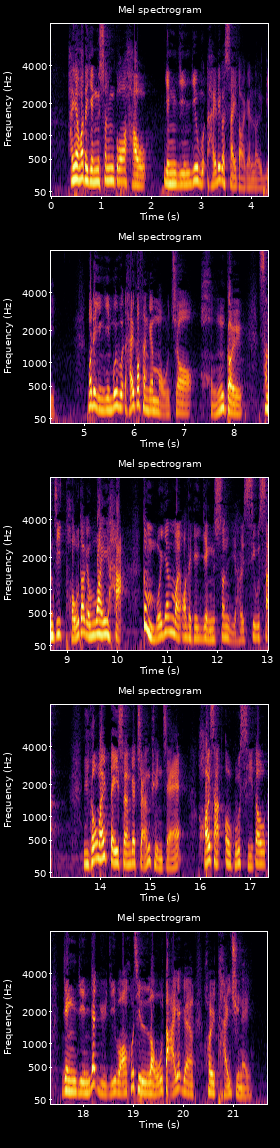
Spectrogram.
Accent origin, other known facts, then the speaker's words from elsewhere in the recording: Hong Kong; 一张出世纸赋予了我们一个身份，给我们作为一个香港人的权利和义务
